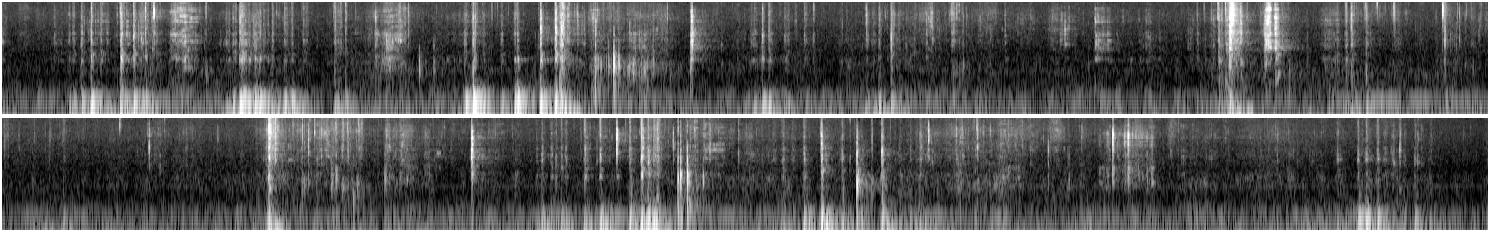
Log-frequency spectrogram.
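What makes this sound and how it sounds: A solid, narrowing green bar of dry soap, held in the hand, is shaved with a utility knife blade. Many crunchy, dry scraping cuts come in quick bursts, each a short crackle with a bright edge over a low body.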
